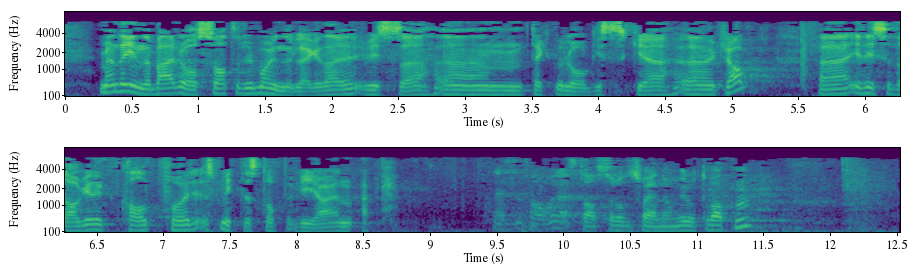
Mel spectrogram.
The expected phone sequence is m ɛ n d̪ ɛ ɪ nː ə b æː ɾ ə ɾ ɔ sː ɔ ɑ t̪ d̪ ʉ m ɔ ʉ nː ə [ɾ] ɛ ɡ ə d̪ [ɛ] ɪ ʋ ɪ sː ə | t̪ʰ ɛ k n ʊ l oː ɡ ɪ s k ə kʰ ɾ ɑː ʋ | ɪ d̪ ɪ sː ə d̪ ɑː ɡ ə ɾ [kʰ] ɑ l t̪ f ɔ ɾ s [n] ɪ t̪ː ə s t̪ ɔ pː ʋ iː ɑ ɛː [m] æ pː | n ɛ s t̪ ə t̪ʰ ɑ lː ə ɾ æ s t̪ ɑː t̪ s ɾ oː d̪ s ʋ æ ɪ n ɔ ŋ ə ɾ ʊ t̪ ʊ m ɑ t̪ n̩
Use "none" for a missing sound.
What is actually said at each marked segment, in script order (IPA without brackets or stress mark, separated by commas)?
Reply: ɭ, æ, kʰ, m, n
